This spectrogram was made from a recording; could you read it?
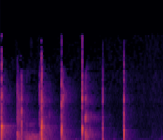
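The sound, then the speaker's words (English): A person claps for themselves in a quick run of about seven sharp hand claps at a steady, brisk pace, with a faint voice briefly underneath the first few, then fading to quiet. “Don't clap for yourself.”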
